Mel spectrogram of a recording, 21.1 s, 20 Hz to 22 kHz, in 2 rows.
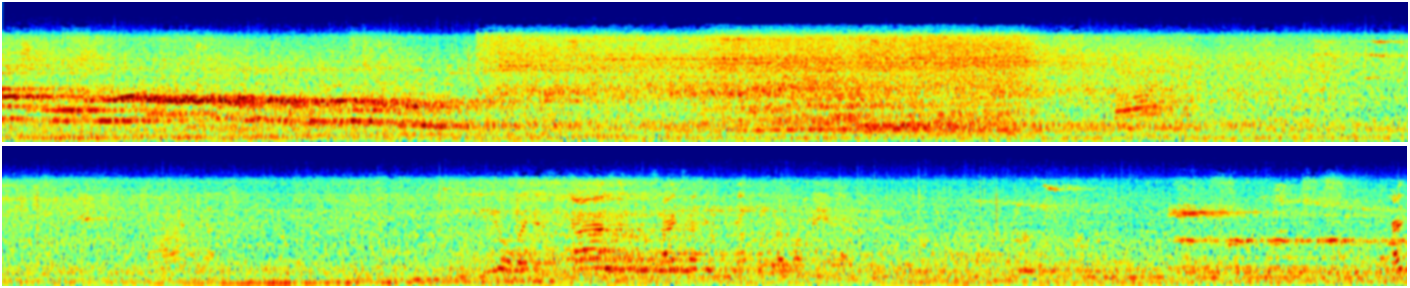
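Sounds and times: ambient noise music: 0:00.0 - 0:10.0, 0:11.4 - 0:21.0.

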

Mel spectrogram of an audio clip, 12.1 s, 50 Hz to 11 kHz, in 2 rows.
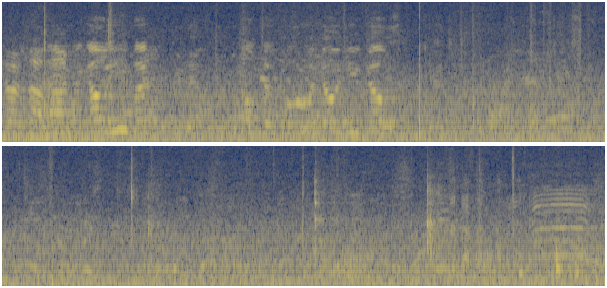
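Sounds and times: distant voices of players: 0:00.0 - 0:12.0.

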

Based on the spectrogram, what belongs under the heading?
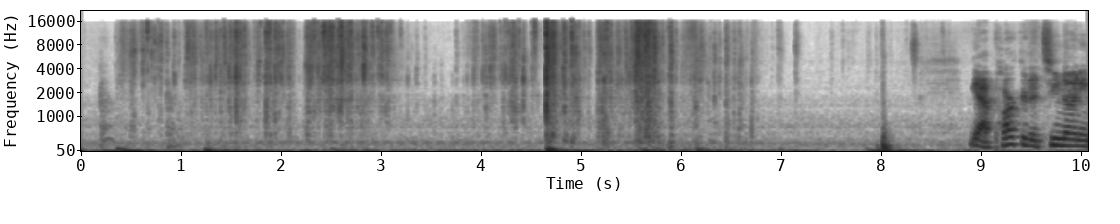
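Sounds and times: plastic wrappers crinkling: 0:00.4 - 0:07.2.

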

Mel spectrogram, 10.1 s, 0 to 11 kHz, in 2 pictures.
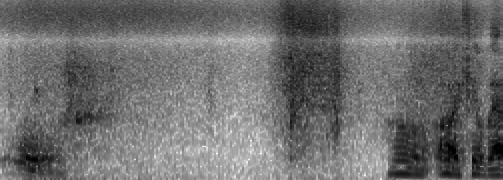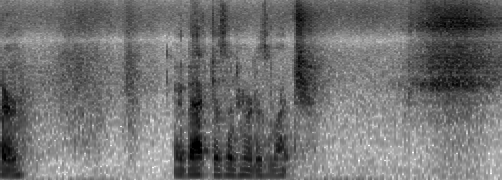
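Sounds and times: man groaning: 0:00.0 - 0:01.1.

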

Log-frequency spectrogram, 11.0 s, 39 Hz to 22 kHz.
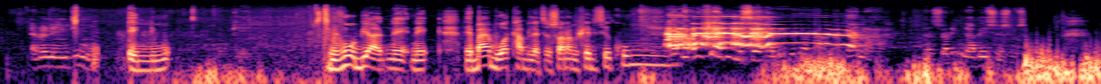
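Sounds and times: man's voice: 0:03.2 - 0:07.9
rooster crowing: 0:06.5 - 0:09.0.

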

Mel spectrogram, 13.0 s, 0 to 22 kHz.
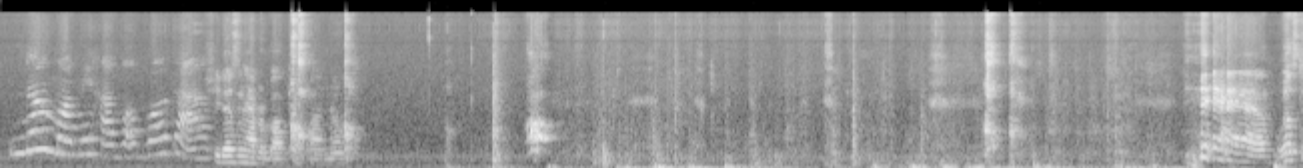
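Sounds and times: footsteps on floor: 0:04.4 - 0:13.0.

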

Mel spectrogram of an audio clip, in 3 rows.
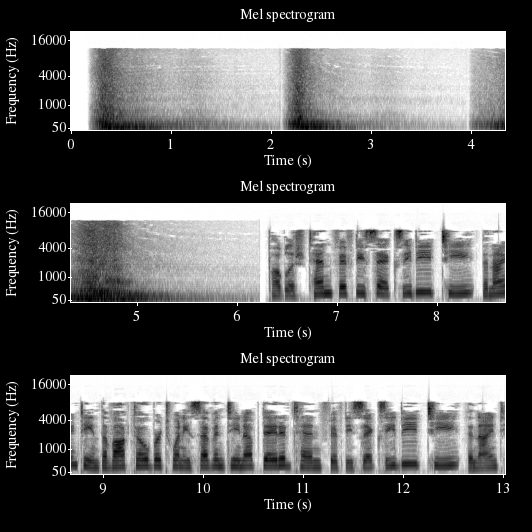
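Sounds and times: whoosh sound effects: 0:00.2 - 0:03.4, 0:04.0 - 0:06.1.

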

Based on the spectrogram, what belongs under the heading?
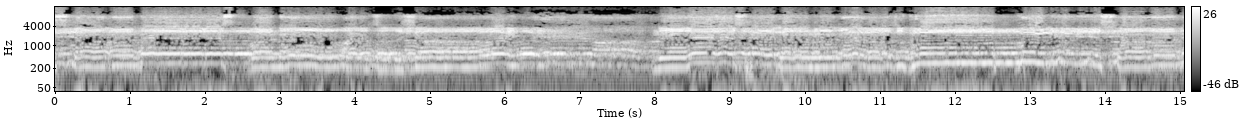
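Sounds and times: man singing into a microphone: 0:00.0 - 0:15.0.

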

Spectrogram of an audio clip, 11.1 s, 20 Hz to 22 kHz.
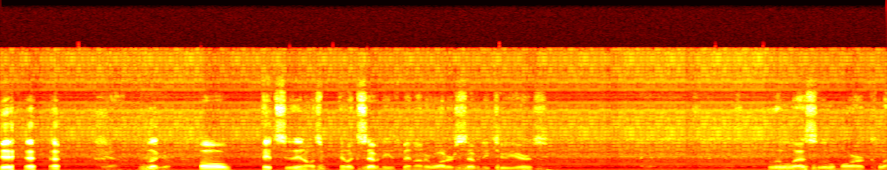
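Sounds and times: faint electrical hum: 0:00.0 - 0:11.0
light hiss: 0:00.0 - 0:11.0.

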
